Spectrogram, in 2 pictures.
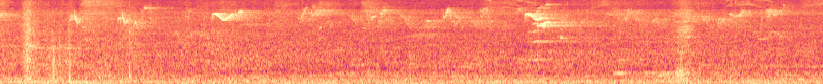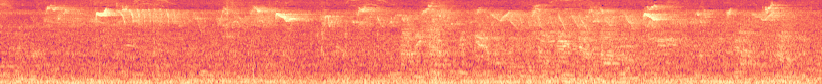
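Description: Outdoor ambience: birds giving scattered short, high chirps every second or two over a steady background hiss.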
